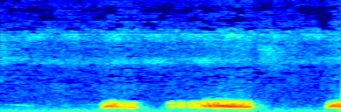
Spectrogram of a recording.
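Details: Female Malaysian spotted dove calling to stimulate males, a lure used in ground trapping; three low hollow coos, short, long, then short, over a quiet background.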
